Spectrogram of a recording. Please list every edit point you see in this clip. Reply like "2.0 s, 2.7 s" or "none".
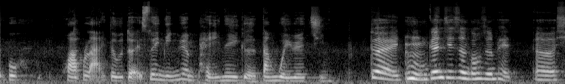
4.0 s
